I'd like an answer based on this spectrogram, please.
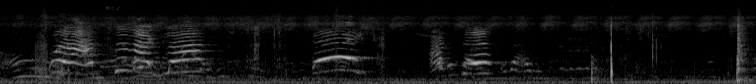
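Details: Native (desi) goats kept on a farm, giving a series of wavering, quavering bleats with stacked harmonics, several short cries in the first two seconds and more around three and five seconds, with faint background voices.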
